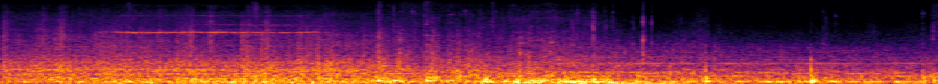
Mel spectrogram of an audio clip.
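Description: A metro train in the video game Deus Ex: Mankind Divided rumbles steadily along the rails, with metallic wheel squeals and scattered clanks over a continuous low roar.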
